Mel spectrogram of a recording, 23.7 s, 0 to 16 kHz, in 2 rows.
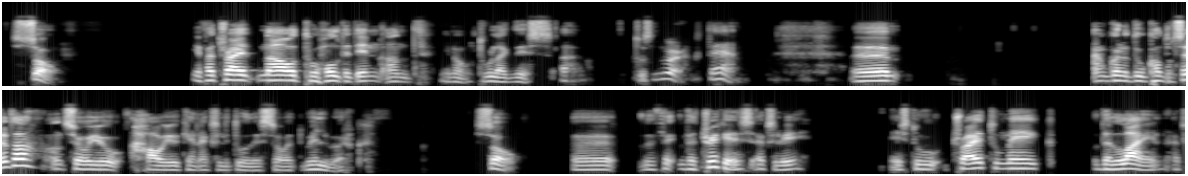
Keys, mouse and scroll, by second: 0.1 click, 8.2 right click, 9.2 Escape, 10.2 ctrl+z, 10.9 alt+middle click, 11.8 ctrl+z, 12.4 typing, 12.9 scroll up 1, 13.3 scroll down 1, 13.9 alt+middle click, 16.6 scroll down 1, 17.2 alt+middle click, 18.1 ctrl+z, 19.4-20.1 typing, 20.7 click.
